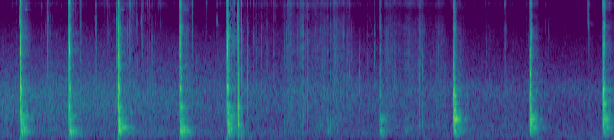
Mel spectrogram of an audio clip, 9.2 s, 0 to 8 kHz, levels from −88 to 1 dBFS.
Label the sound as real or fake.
real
